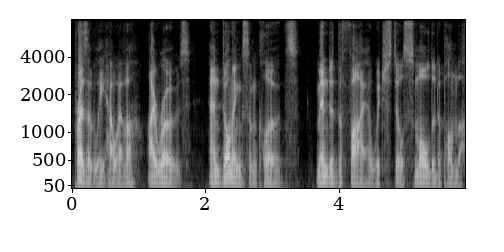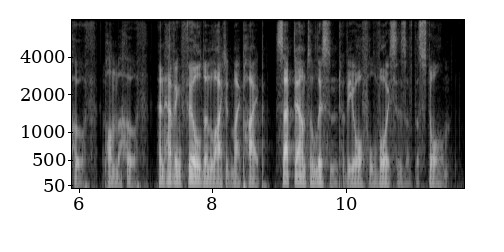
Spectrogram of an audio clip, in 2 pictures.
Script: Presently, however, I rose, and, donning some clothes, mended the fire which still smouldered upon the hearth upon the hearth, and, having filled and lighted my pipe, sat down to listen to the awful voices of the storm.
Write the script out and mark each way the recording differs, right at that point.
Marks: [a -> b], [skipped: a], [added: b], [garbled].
Presently, however, I rose, and, donning some clothes, mended the fire which still smouldered upon the hearth upon the hearth, and, having filled and lighted my pipe, sat down to listen to the awful voices of the storm.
